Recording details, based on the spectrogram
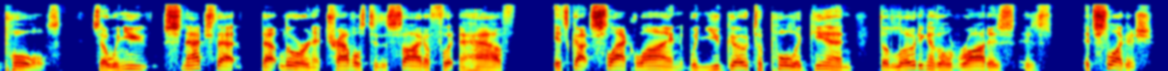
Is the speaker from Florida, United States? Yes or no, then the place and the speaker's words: yes; Florida, United States; I was raised in Florida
